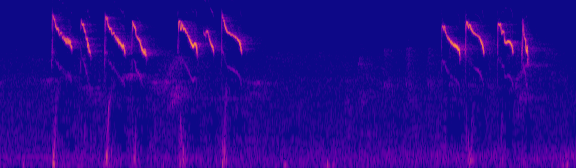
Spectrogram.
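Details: White-eye in ngalas song, learning to sing nembak: rapid runs of five to seven sharp, very high, downward-slurred notes, then a pause and another run of four.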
